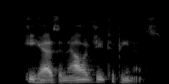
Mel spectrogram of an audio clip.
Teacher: And the connector is to, pronounced tuh.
